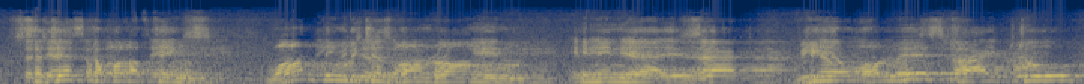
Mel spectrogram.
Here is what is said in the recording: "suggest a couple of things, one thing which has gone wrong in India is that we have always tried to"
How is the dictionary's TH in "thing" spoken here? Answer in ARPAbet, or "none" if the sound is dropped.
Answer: T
